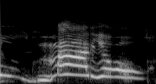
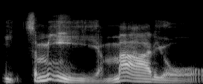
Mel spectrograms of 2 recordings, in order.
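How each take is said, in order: First: Very high, loud, drawn-out squeal; Mario. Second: Too-deep, botched cartoon plumber; Mario. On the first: Podcaster retrying a game hero, high cartoon voice. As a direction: leap high and stretch the name. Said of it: "That is closer". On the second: Podcaster attempting a game hero, too deep. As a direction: stretch it out, pitched too low. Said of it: "That was way too deep". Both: Shown as a demonstration.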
